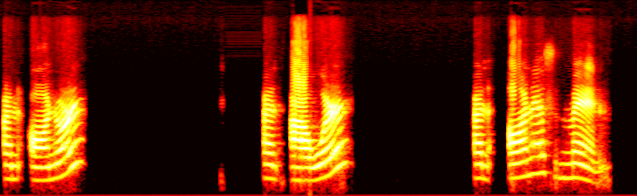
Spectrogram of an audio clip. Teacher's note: aunque tenga una H esa H no tiene sonido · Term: H muda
